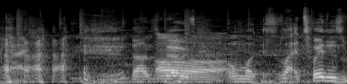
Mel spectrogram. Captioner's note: laughs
